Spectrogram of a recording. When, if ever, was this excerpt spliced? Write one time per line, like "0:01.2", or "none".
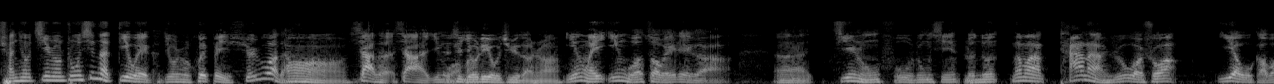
0:09.6
0:10.0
